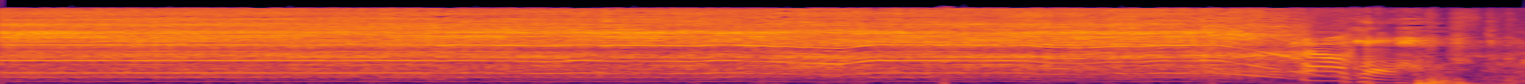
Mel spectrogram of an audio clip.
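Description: A chainsaw engine runs steadily, then dies out.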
